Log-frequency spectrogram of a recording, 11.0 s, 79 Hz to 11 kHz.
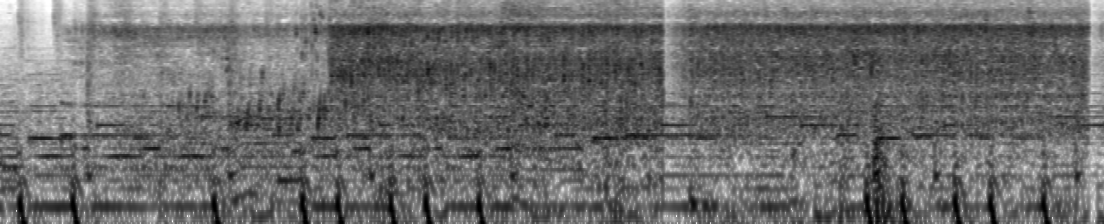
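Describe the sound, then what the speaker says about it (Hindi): Marinated chicken pieces sizzle and crackle steadily in hot oil for a steam roast, a dense continuous frying hiss that grows louder partway through, with faint scattered pops and no talk. "एक साइड को फ्राई होते तकरीबन 5 मिनट हो गए"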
